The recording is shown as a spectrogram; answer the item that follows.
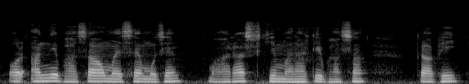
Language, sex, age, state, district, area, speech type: Hindi, male, 45-60, Madhya Pradesh, Bhopal, urban, spontaneous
